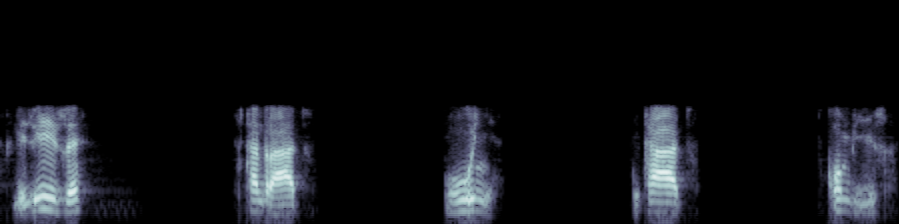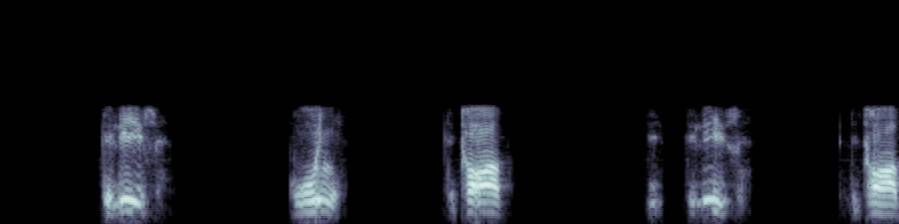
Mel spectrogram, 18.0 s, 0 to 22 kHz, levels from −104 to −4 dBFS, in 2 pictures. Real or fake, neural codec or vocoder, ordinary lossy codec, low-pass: fake; codec, 16 kHz, 8 kbps, FunCodec, trained on LibriTTS, 25 frames a second; none; 3.6 kHz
